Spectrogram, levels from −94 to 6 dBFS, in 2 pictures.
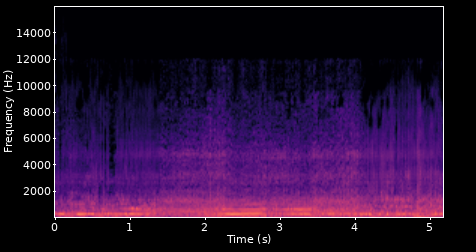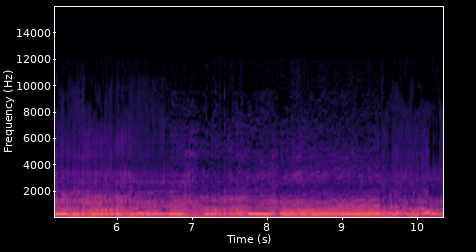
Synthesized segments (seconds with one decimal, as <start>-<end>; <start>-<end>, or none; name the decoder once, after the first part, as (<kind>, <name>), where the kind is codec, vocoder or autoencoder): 0.0-1.4 (vocoder, BigVGAN v2); 4.1-6.7; 9.5-10.4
